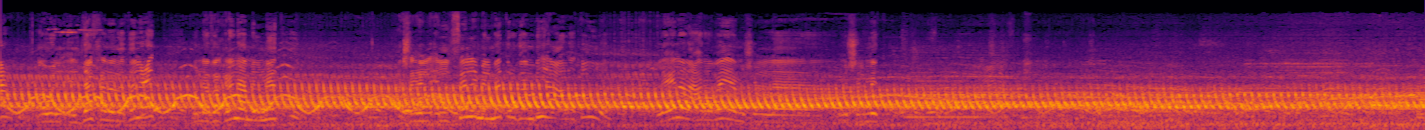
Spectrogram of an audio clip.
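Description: Emergency vehicle siren sounding continuously with a very rapid warble, over voices of people in the street.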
